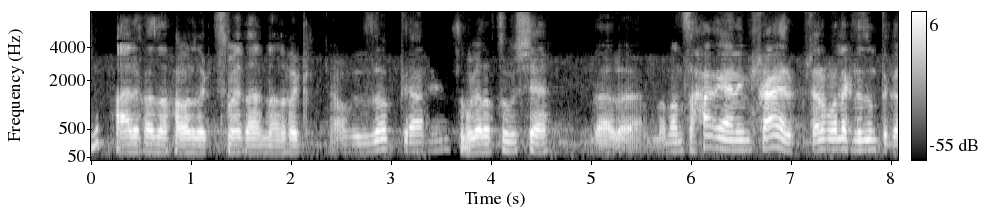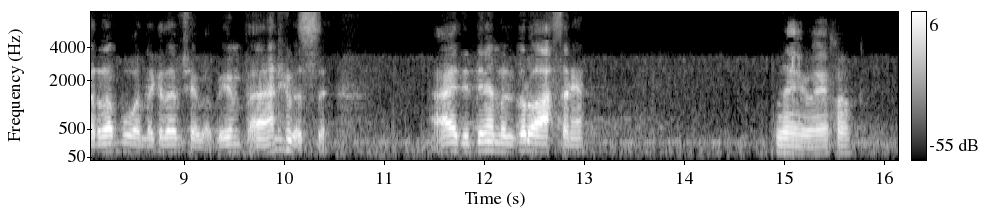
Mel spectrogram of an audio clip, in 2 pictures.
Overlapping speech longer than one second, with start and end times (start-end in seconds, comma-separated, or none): none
